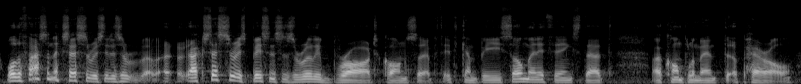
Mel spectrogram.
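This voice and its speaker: A Finnish man in his forties, a guest who chairs a fashion department, gives thoughtful, chatty interview answers with plenty of fillers and restarts. His voice is fairly low and darkish, animated and fairly quick, in a large, bright indoor studio loft.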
